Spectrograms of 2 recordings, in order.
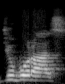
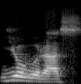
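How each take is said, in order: First: The word begins with a 'j' sound. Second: The word begins with a 'y' sound.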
